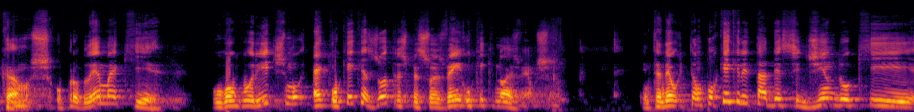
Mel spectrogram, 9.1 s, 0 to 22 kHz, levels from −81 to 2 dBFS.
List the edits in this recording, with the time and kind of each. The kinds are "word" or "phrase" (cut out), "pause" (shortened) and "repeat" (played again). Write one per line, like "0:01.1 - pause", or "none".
0:03.3 - word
